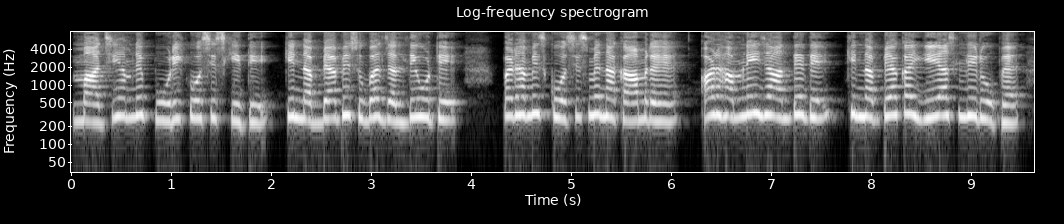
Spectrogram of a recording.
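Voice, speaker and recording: A woman's voice: sits high, fairly even intonation, unhurried. Woman doing a polite young sister-in-law, pleading, kinda plain voice, cartoon story.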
